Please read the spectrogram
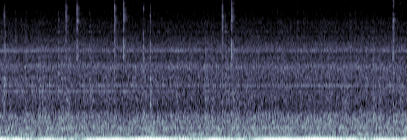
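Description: Faint, scattered clicks of a computer mouse and keyboard in near silence, several coming in quick pairs during the first few seconds, over a low steady room hum.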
